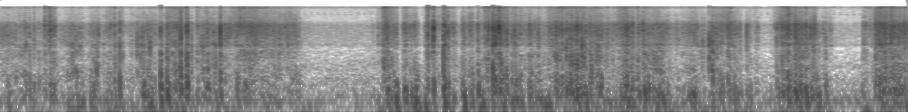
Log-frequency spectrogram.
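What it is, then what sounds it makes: Synthetic carpet being scratched. Fingertips scratch and brush the pile of a flat grey low-pile synthetic carpet right beside a small silver mini microphone lying on the floor, without touching the mic. The result is a dense run of close, soft, crinkly scratching and brushing strokes, mostly low-mid with little high hiss, easing off briefly in quieter gaps between bursts.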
